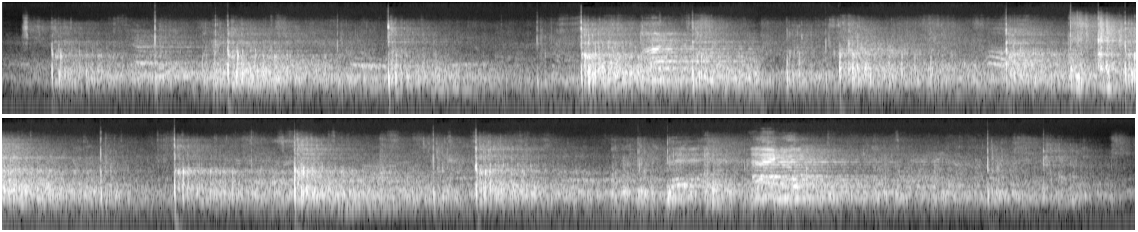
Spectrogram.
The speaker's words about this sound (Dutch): En dit is een tenniswedstrijd.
